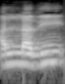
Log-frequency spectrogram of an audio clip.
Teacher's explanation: یا مدہ ہے، اس کو ایک الف کی مقدار میں کھینچیں گے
